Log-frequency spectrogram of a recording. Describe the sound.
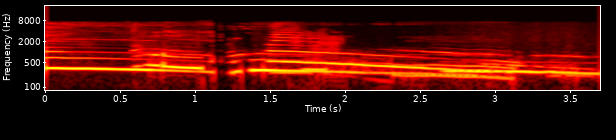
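A person howls like a wolf on Native Roots Radio: a loud, sustained wail that breaks briefly, then resumes and slowly slides downward in pitch for about two more seconds.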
